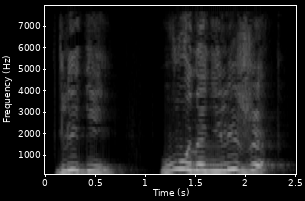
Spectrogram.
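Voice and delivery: high, delighted squeal; excited. A narrator's reading. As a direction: spot the prize and squeal. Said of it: "обрадовался Дырка".

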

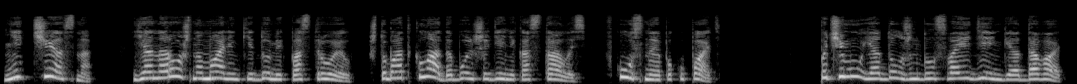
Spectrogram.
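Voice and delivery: loud whiny shout. Acted. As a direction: yell and complain like a spoiled boy. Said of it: "кричал".

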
